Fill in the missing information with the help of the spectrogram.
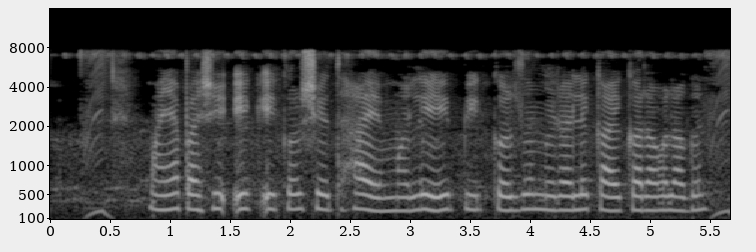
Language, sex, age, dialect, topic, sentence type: Marathi, female, 18-24, Varhadi, agriculture, question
